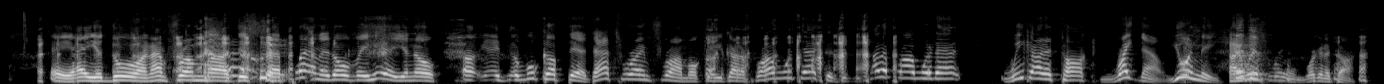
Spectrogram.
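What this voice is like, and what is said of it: Put-on New Jersey accent. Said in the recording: “He talks with a New Jersey accent.”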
